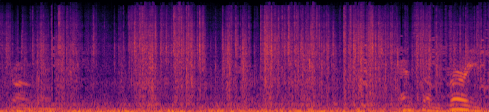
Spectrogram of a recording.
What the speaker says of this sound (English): And some very big raindrops.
